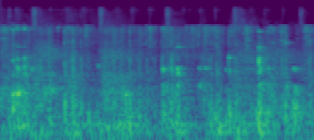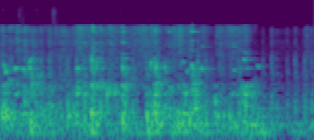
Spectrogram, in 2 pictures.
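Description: Experimental electronic sound played live from a laptop and mixer, driven by a wearable sensor harness: irregular short blips and gurgles, several a second.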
